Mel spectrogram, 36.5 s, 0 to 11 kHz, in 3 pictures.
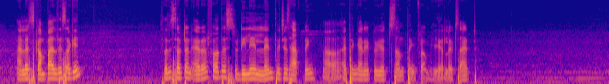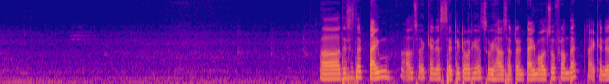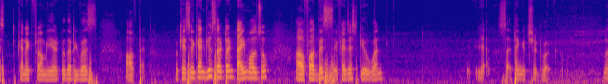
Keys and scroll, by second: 6.7 Delete, 10.1 d, 10.4 e, 12.6 l, 31.7 1, 32.0 Return.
